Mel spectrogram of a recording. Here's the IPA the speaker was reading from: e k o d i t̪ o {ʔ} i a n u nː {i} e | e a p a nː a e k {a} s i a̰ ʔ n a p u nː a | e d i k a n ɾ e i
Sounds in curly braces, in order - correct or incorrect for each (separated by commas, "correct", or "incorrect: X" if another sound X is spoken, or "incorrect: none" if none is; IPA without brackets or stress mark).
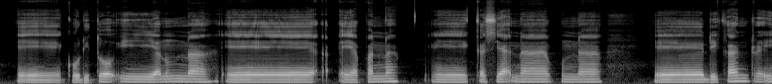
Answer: correct, incorrect: a, correct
